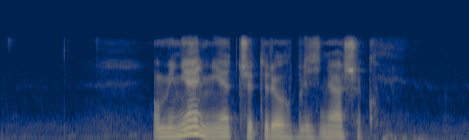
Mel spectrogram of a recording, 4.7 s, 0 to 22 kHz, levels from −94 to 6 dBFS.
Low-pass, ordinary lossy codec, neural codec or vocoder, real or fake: 7.2 kHz; none; codec, 16 kHz, 2 kbps, FunCodec, trained on Chinese and English, 25 frames a second; fake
